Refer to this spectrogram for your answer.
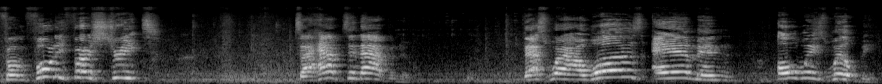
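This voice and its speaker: A man's voice: extremely high pitch, expressive, slow, long pauses, fairly bright tone, a little hiss or hum. A young man performing a rhythmic, emphatic spoken word poem on a small bar stage, caught on a stand mic by a distant camera. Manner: rhythmic, emphatic delivery with big arm gestures. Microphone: stand mic, far camera. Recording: roomy echo from far off.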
